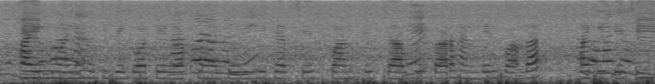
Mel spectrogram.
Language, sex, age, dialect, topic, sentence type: Bengali, female, 18-24, Western, agriculture, statement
